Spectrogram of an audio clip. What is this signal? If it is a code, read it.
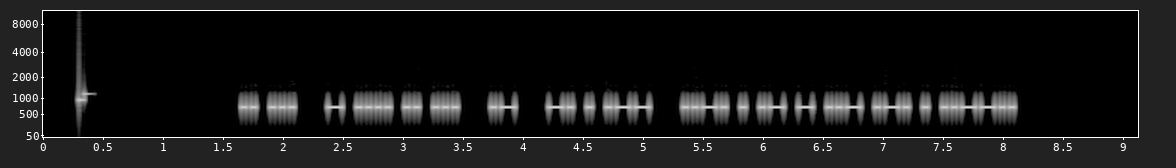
Morse code, heard as a keyed tone, about 30 wpm, 700 Hz. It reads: IS THIS A NEW FEATURE?
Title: Sentences from Top 1000 Words - Review Part 5 - 30wpm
